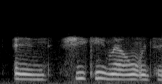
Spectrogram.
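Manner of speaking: normal talking voice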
